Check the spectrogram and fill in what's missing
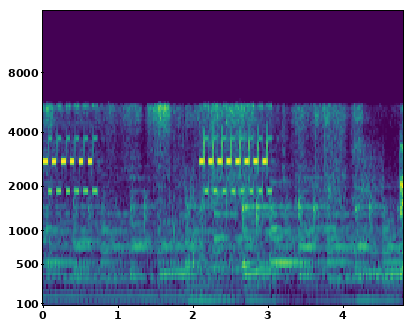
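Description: A telephone rings loudly and steadily, its electronic bell tone repeating in two bursts over a sustained musical ringtone backdrop, with no talking.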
